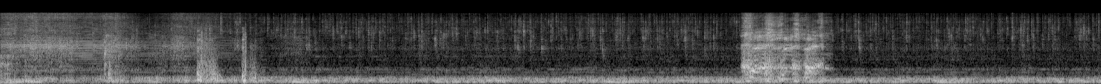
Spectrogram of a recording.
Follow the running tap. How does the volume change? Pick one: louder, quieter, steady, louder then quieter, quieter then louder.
steady.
